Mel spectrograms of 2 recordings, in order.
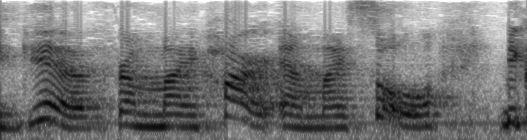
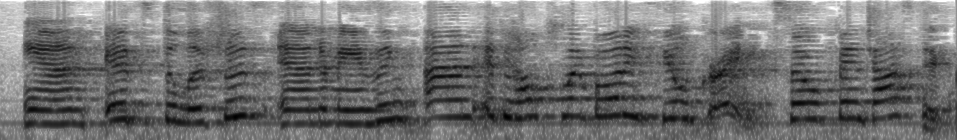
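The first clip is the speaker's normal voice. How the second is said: higher, glowing with delight; a joyful, higher gush of praise; lit-up abundant voice; 6 semitones higher than usual. Shown as a demonstration. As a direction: sound lit up from the heart. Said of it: "like, how it starts to sound".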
